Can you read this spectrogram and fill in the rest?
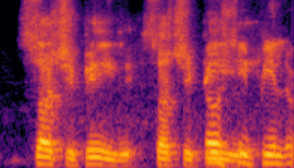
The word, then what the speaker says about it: Xochipilli: Xochipilli. – Right. Soch, like Xochil.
